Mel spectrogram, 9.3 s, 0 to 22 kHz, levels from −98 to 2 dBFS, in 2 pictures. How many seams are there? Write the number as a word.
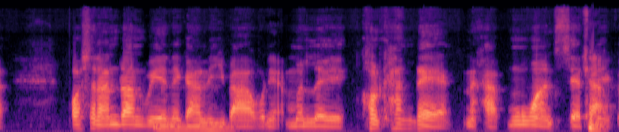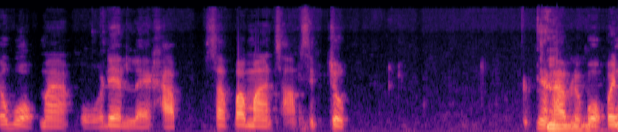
two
